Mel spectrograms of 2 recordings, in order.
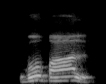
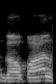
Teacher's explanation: जहां ओ की मात्रा होनी चाहिए, हमें ओ की मात्रा का उच्चारण करना चाहिए, वहां पे हम औ की मात्रा का उच्चारण करते हैं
